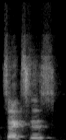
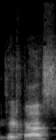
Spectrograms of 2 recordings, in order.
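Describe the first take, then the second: First: It is said with an American accent. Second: It is said with a Spanish accent.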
